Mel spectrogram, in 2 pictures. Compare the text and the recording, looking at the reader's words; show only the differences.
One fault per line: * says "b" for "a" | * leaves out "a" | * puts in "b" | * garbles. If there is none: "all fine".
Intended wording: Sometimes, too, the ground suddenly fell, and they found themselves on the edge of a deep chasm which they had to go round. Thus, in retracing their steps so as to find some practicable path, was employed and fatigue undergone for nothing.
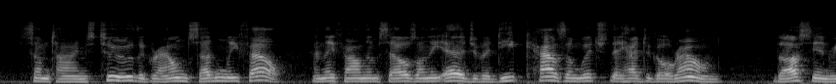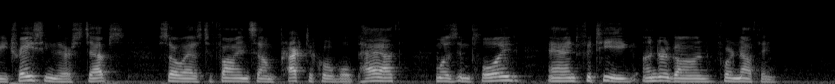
all fine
